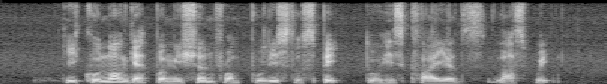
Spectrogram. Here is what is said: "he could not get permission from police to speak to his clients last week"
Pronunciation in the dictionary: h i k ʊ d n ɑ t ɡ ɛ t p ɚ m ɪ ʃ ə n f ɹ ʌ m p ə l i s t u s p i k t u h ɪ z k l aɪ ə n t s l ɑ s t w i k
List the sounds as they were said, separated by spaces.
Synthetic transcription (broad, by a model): h i k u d n ɑ t ɡ ɛ t p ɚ m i ʃ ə n f ɹ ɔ m p ə l i s t u s p i k t u h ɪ s k l aɪ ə n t s l ɑ s t w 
